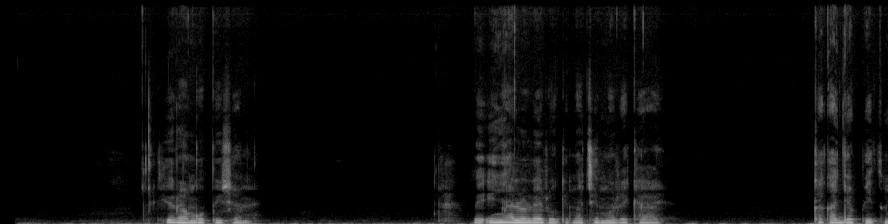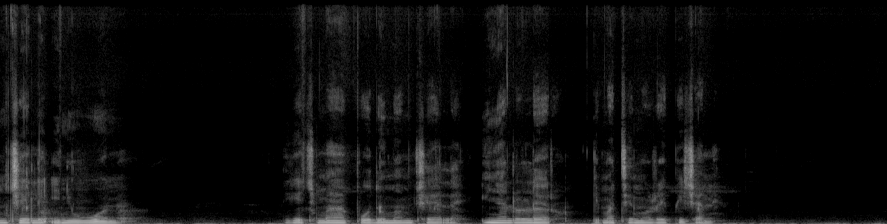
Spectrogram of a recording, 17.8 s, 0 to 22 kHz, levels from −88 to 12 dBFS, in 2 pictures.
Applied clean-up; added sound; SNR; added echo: none; none; none; none.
